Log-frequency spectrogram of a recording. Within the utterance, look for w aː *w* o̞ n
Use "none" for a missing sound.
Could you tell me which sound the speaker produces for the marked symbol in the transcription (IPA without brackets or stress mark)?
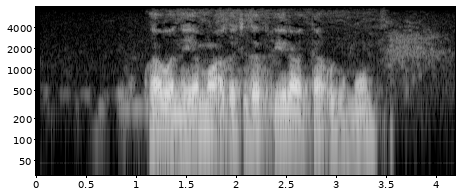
β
